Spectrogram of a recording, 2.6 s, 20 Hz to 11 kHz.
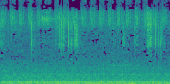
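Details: Kawasaki Barako 175 motorcycle engine running with a dry, uneven metallic rattle over a low drone, heard with the camshaft opened up; worn camshaft bearing, to be replaced with an original 6005 and a second bearing.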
